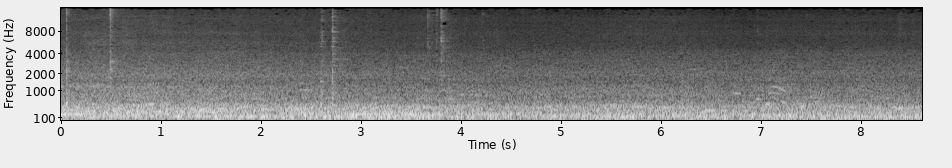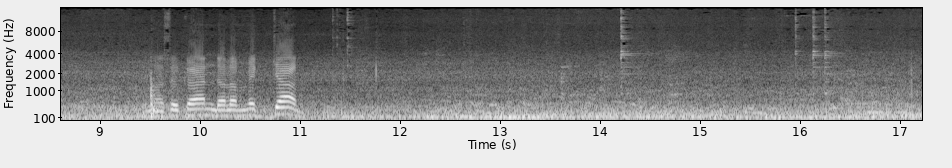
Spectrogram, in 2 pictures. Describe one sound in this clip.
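Metal cups and utensils clink and tap.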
